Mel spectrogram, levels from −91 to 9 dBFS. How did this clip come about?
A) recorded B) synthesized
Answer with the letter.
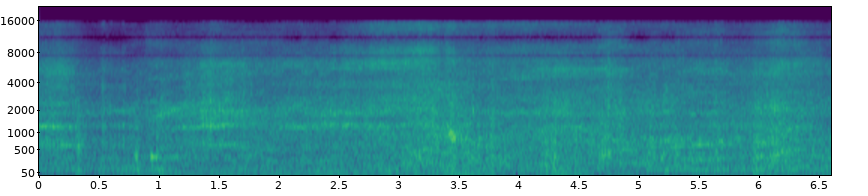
B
